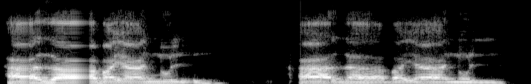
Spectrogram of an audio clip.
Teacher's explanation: tanwin bertemu lam tanpa dengung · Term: idgham bila gunnah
